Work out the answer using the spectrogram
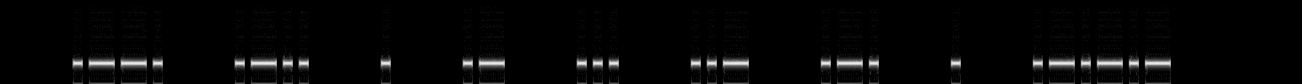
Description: Morse code, heard as a keyed tone, about 15 wpm, spaced as for 8 wpm, 1000 Hz. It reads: PLEASURE.
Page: New quotes every day in morse code at 8 Words per minute.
